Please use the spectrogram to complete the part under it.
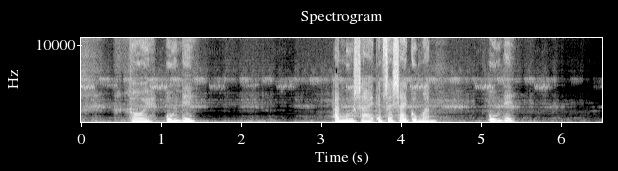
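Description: A young woman speaks softly and earnestly, close by.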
